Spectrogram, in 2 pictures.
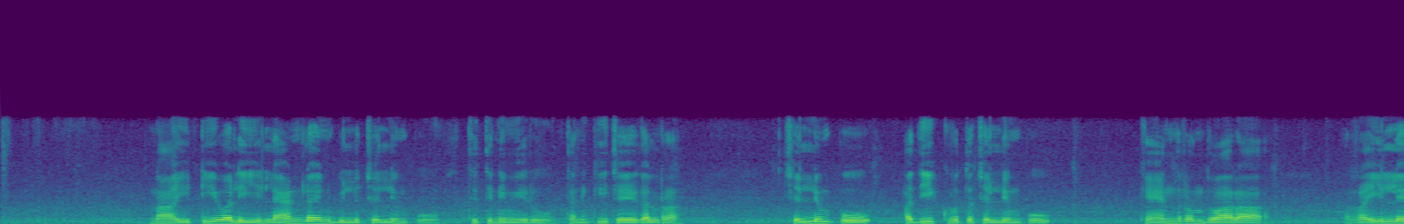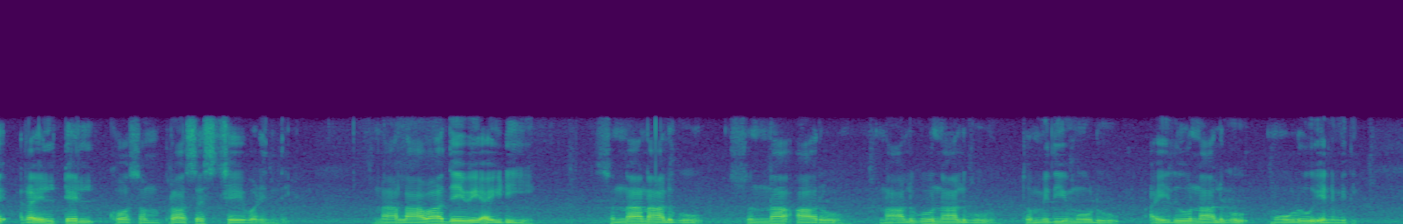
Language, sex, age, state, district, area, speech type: Telugu, male, 45-60, Andhra Pradesh, N T Rama Rao, urban, read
